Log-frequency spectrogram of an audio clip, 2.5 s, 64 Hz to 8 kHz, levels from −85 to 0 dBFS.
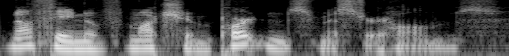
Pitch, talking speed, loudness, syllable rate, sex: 120 Hz, 140 wpm, -20 LUFS, 4.7 syllables/s, male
